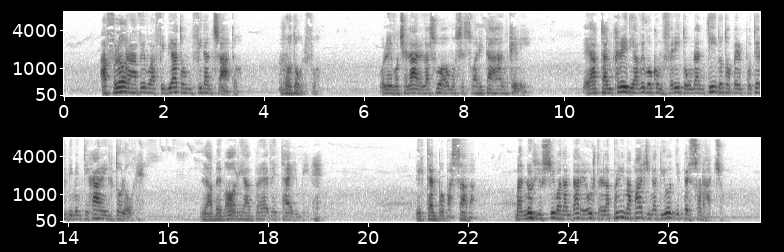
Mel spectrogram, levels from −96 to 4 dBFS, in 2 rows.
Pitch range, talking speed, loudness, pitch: 125-155 Hz, 100 wpm, -28 LUFS, 140 Hz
